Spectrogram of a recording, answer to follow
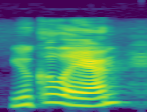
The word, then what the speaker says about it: Eucalan: I always have a problem pronouncing that, so I apologize. But it's Eucalan and it's a wool wash.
